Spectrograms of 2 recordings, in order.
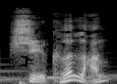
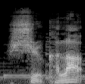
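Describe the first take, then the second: First: The word has its standard pronunciation. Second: The word has its everyday colloquial pronunciation. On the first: This is the officially correct reading. "正音应该读作屎壳郎" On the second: This is the everyday spoken form, which sounds funny. "日常口语当中，宝林叔叔喜欢管它叫屎壳郎，觉得读这个音特别好笑"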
